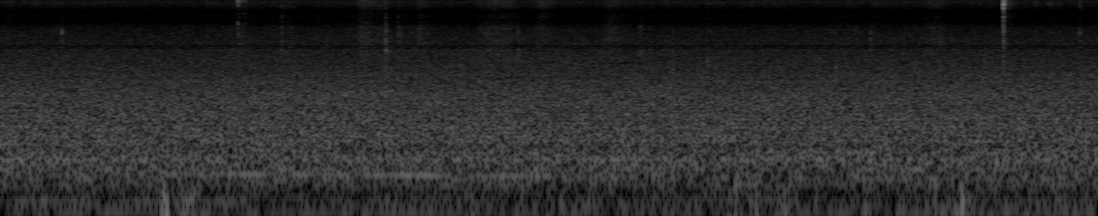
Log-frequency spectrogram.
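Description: A metal crochet hook softly clicks and scrapes against yarn.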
